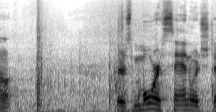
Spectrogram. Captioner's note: dough whacks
